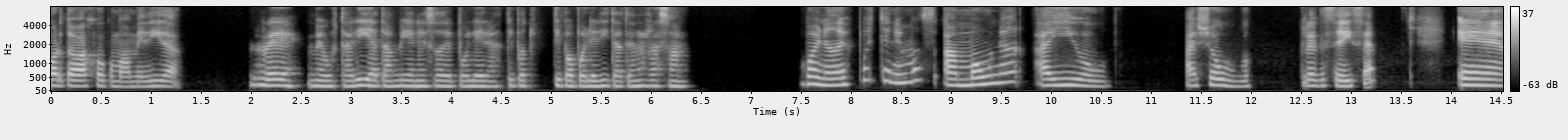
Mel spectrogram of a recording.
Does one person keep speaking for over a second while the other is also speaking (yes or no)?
no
